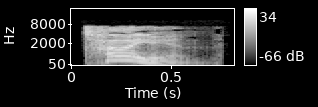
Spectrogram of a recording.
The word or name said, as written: tie-in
